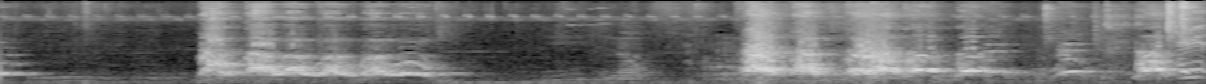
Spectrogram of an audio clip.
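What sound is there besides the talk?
dogs barking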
